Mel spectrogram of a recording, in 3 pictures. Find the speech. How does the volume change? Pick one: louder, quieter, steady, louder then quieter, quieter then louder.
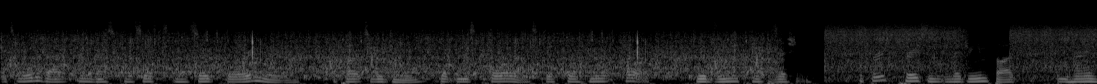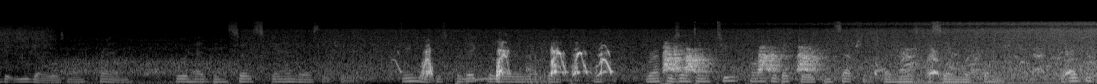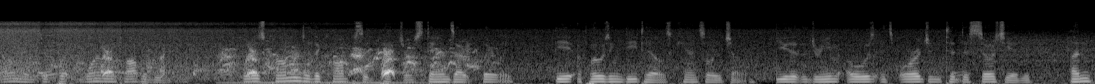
louder.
